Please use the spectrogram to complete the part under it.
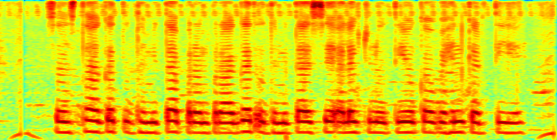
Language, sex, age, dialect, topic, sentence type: Hindi, female, 18-24, Marwari Dhudhari, banking, statement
